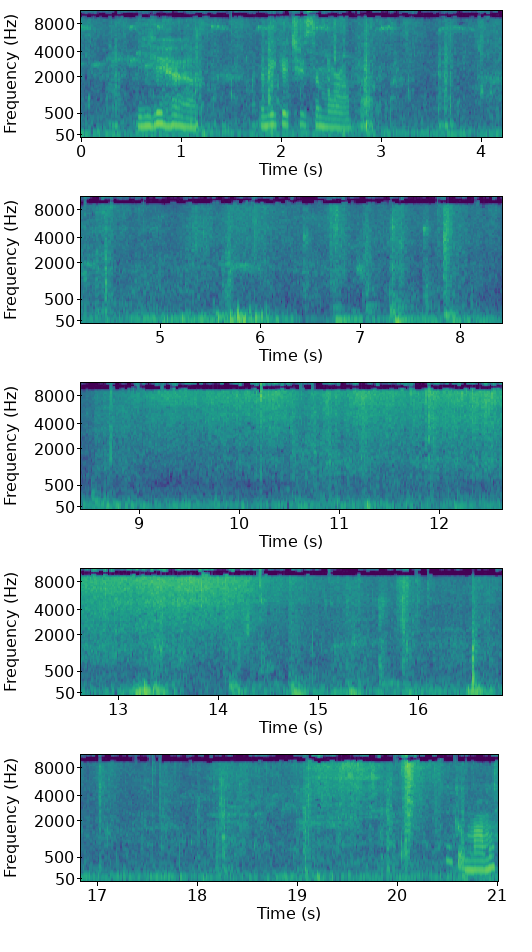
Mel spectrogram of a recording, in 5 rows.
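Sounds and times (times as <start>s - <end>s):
footsteps: 1.2s - 21.0s
hay rustling: 8.2s - 16.0s.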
